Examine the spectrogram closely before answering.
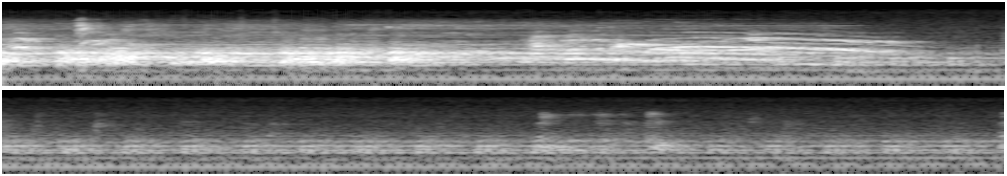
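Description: Dancers shuffle and thud softly across a wooden stage floor.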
